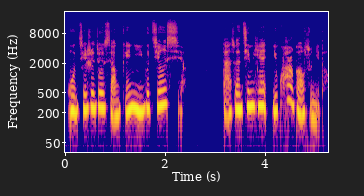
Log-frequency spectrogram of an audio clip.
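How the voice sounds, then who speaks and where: Breathy young woman, tender and coaxing. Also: a little high, moderate pace, dark tone, no room sound, studio quality. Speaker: girlfriend in audio role-play. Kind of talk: girlfriend role-play audio.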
